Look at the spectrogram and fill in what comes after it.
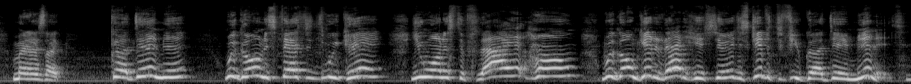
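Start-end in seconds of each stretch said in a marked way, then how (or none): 1.1-9.1 high-pitched, indignant imitation of dad; acted exasperated comeback. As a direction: protest being rushed, voice pitched up. Dad snaps back at impatient seller.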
